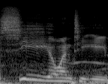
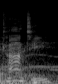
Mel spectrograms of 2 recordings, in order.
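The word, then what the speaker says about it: Conte: is your last name that would be c o n te but like you could pronounce it kti which some do like this jerk and uh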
